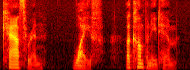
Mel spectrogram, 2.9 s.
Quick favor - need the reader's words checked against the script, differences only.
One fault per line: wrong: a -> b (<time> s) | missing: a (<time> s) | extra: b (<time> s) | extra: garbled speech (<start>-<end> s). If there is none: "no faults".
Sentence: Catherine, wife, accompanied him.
no faults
